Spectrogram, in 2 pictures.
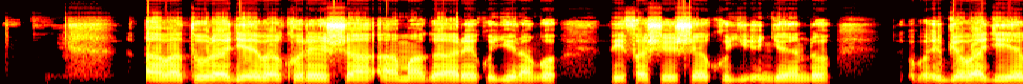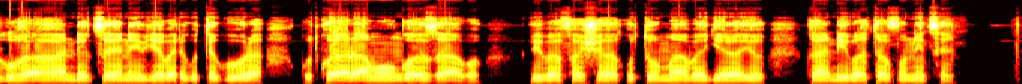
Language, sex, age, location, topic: Kinyarwanda, male, 25-35, Musanze, finance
